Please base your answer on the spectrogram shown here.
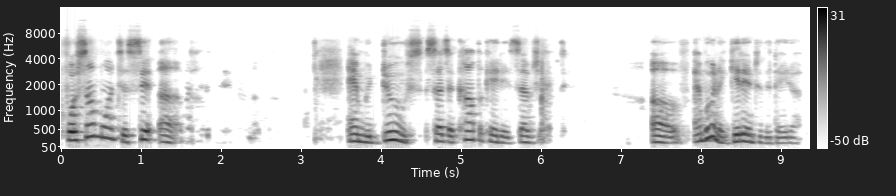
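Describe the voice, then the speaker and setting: A woman with a big, low contralto voice, talking through a point deliberately and earnestly as a panelist in an online discussion. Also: animated, dark tone, muffled recording. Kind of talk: measured explanatory talk.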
